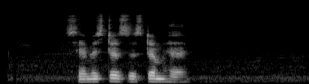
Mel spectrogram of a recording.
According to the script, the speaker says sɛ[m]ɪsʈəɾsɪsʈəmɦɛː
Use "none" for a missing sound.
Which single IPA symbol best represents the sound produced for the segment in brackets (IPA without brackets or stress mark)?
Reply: m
